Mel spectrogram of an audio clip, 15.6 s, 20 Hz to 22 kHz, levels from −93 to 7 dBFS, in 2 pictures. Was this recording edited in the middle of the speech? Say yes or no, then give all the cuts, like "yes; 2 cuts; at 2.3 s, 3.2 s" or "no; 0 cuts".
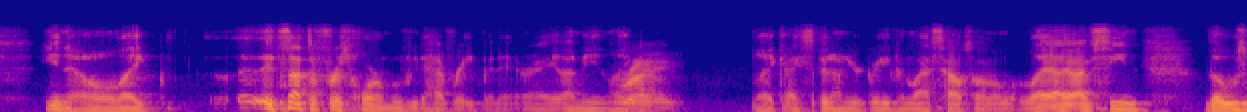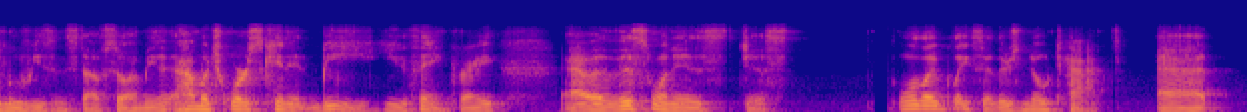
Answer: no; 0 cuts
